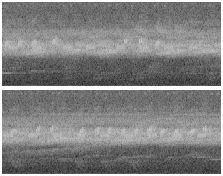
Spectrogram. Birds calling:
Hauxwell's Thrush (Turdus hauxwelli)
Dusky-throated Antshrike (Thamnomanes ardesiacus)
Plain-throated Antwren (Isleria hauxwelli)
Dusky-capped Greenlet (Pachysylvia hypoxantha)
Mealy Parrot (Amazona farinosa)

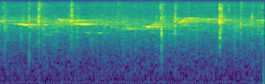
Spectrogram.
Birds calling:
Apapane (Himatione sanguinea)

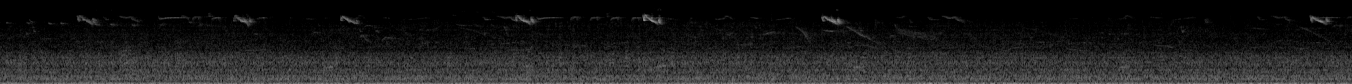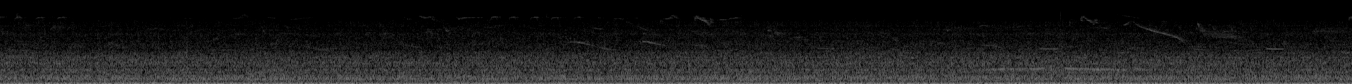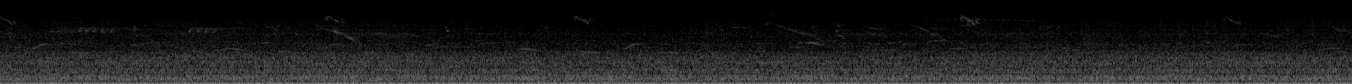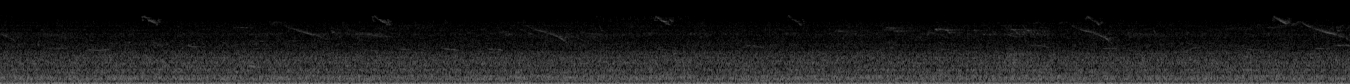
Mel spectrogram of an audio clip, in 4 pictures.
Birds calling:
Tropical Kingbird (Tyrannus melancholicus)
Yellow-backed Oriole (Icterus chrysater)
unidentified bird
Rufous-collared Sparrow (Zonotrichia capensis)
Chestnut-capped Brushfinch (Arremon brunneinucha)

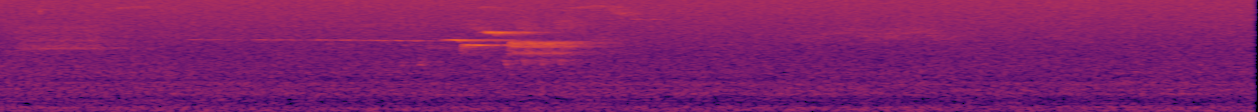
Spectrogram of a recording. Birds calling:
Song Sparrow (Melospiza melodia)
Wood Thrush (Hylocichla mustelina)
Red-winged Blackbird (Agelaius phoeniceus)

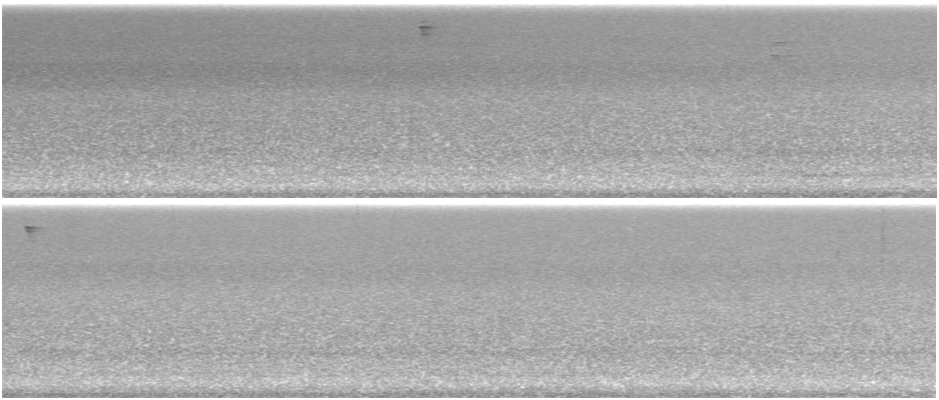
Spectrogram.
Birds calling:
Ovenbird (Seiurus aurocapilla)

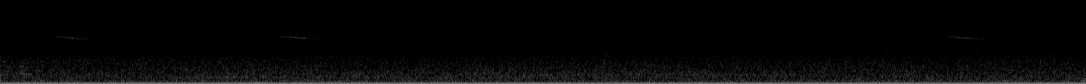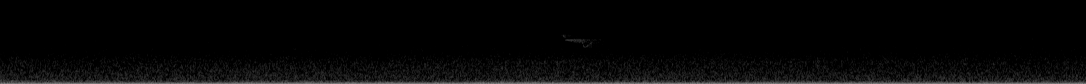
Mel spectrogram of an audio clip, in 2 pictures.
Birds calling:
Yellow-throated Vireo (Vireo flavifrons)
Blue Jay (Cyanocitta cristata)

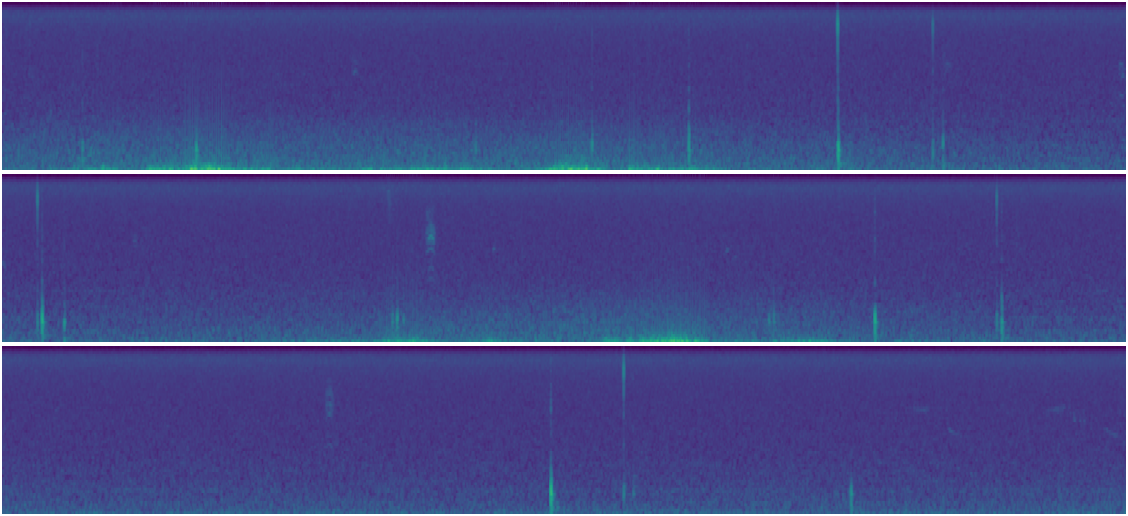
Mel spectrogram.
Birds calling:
Hawaii Amakihi (Chlorodrepanis virens)
Eurasian Skylark (Alauda arvensis)

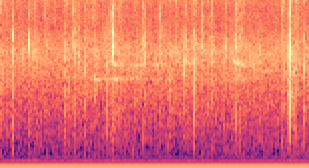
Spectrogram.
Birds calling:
Iiwi (Drepanis coccinea)

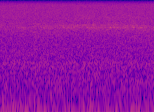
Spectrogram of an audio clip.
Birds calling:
Ovenbird (Seiurus aurocapilla)

